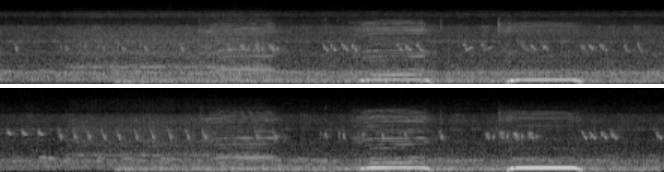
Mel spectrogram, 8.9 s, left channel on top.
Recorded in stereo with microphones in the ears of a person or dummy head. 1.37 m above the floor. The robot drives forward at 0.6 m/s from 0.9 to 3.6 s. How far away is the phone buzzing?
About 4.5 m.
